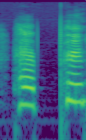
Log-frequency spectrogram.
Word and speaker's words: happen: happen 이라기보다 happen 이쁜이 할 때 쁜 하고 똑같다고 생각하시면 돼요.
